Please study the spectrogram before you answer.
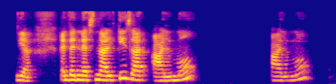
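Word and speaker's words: allemand: In case of like masculine, we never pronounce D.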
